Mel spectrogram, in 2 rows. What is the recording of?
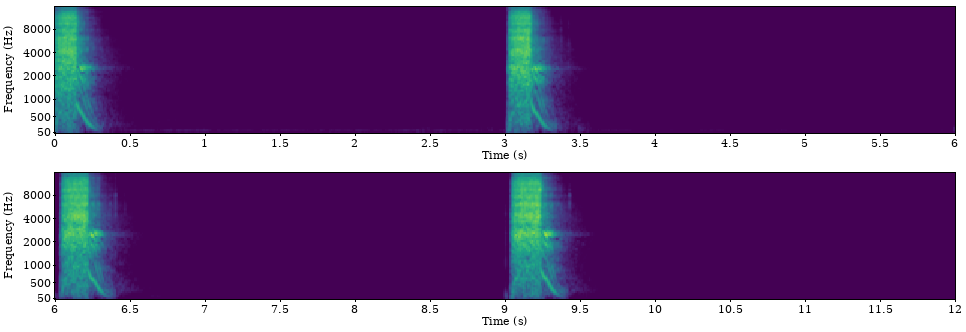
Impact wrench - Ingersoll Rand 5040t - Start 4
Ingersoll Rand 5040t impact wrench started four times in the air.
4bar, 80bpm, air-pressure, crafts, impact-wrench, ingersoll-rand, labor, metalwork, motor, pneumatic, pneumatic-tools, tools, work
